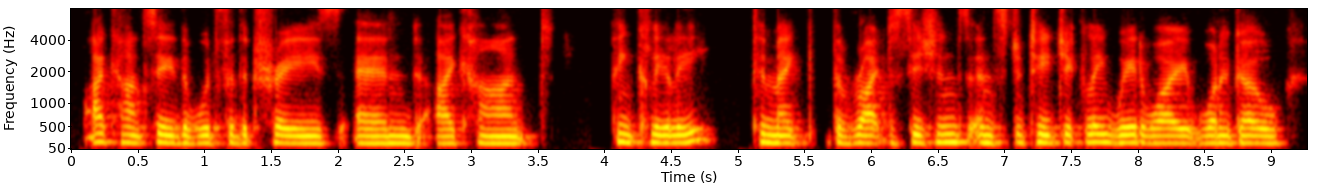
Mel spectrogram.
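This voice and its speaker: With an Australian accent, a woman with a very deep, low pitch and a dark, mellow tone speaks at a fairly slow pace in a monotone, flat way, with very even loudness against a quiet background. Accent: non-Lebanese English accent, Australian. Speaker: filmmaker and journalist. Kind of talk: interview. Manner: hesitant, many fillers.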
